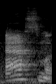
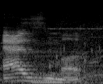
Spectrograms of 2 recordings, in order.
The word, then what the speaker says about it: asthma: is l a z it's asthma not Asma you were saying asthma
